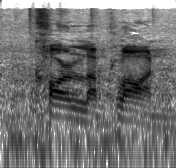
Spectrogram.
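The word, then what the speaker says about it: Karlaplan: it to the station I think I was mispronouncing it before it's more like Carl applaud there's this term in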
